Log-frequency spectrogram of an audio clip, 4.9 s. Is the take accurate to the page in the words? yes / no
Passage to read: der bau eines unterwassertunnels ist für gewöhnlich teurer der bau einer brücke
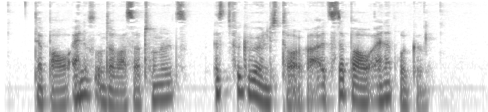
no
